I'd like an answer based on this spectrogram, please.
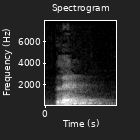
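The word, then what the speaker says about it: Plzeň: ये इवेंट है grand prix of liberation प्लेन PLEZN, जिसमें कि Z साइलेंट है, 2017 शूटिंग चैंपियनशिप में।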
